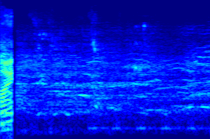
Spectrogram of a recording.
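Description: Faint ambience of an indoor basketball arena, with a weak low hum partway through. A commentator's voice cuts off abruptly at the very start.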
